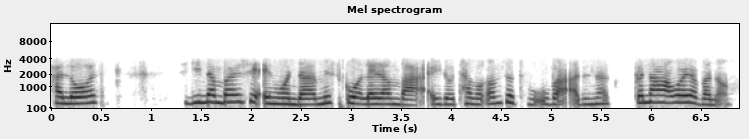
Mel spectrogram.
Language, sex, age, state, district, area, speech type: Manipuri, female, 18-30, Manipur, Kakching, rural, conversation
